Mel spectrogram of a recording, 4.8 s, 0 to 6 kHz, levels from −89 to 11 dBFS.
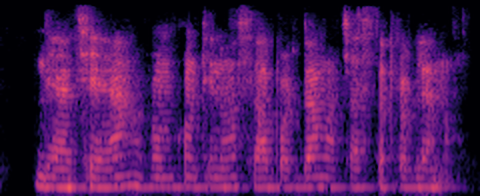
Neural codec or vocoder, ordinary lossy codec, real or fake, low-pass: none; AAC, 24 kbps; real; 5.4 kHz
